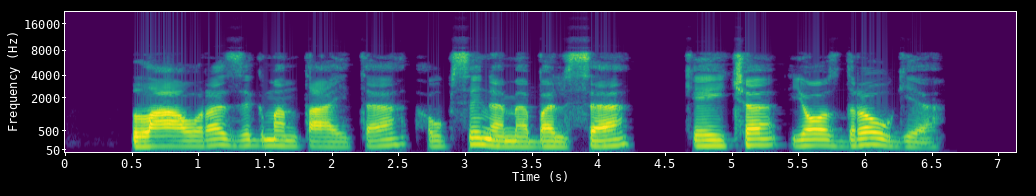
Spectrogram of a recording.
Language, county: Lithuanian, Kaunas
